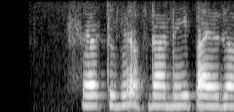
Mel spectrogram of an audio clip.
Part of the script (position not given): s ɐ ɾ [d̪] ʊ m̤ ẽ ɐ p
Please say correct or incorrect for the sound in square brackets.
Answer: incorrect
